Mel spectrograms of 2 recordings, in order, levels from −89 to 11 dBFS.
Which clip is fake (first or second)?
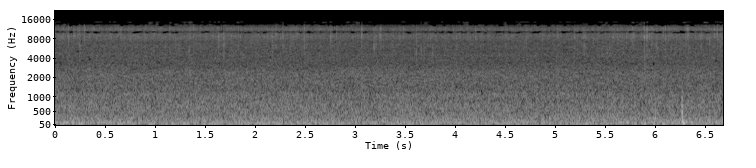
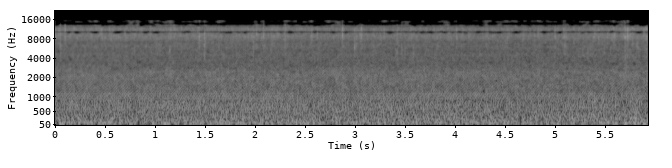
second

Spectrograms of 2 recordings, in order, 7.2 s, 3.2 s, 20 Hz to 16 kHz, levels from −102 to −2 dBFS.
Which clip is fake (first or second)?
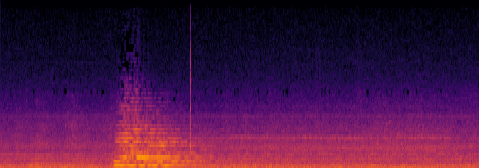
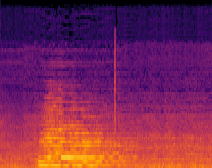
second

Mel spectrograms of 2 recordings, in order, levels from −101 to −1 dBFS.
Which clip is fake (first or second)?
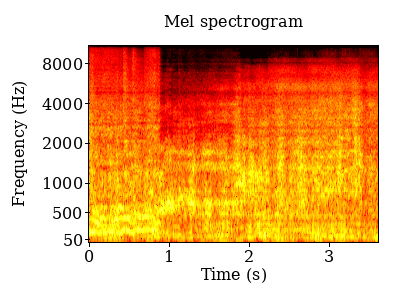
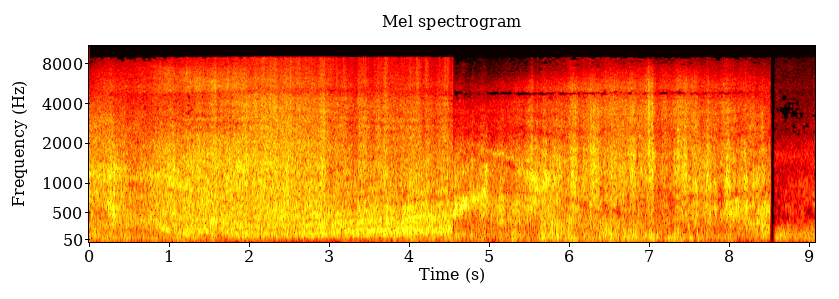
first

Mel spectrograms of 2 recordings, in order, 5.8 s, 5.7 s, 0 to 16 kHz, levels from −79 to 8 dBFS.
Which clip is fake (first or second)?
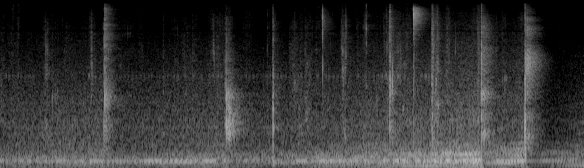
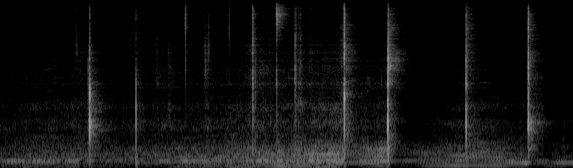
second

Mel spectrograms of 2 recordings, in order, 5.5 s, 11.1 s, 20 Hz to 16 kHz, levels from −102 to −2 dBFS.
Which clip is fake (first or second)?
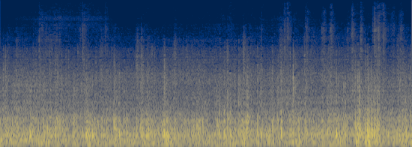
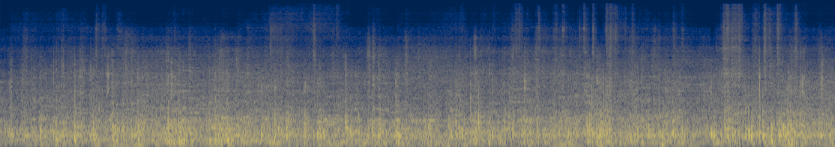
second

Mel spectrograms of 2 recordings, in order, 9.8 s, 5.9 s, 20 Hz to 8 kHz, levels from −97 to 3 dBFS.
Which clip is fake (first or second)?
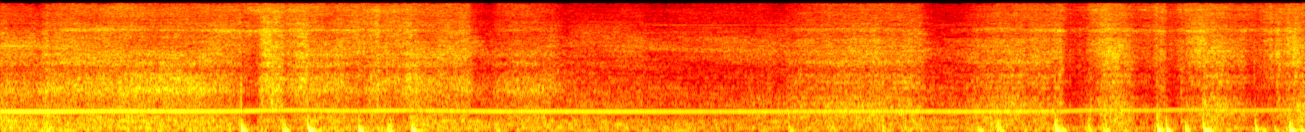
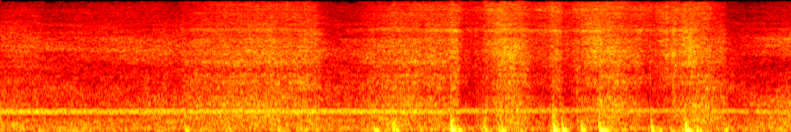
second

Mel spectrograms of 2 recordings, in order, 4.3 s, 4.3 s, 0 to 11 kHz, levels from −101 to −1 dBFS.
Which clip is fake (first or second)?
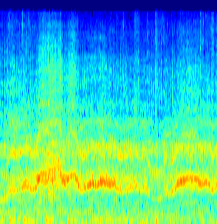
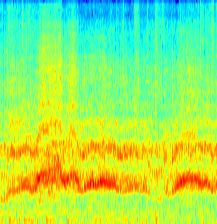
second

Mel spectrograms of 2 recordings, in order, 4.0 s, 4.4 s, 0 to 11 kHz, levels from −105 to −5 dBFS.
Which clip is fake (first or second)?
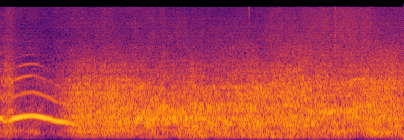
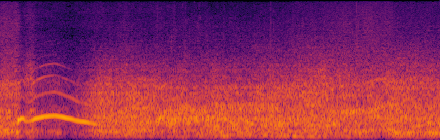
first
